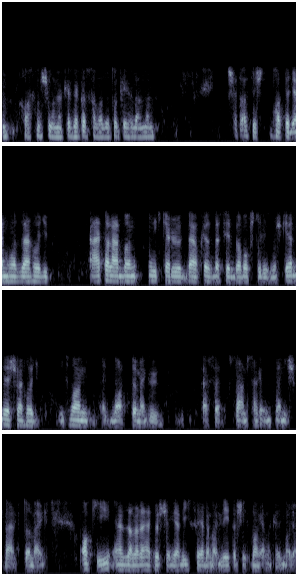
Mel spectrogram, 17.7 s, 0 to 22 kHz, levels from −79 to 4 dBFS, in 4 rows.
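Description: From start to finish, overdone noise removal has been applied. The noise reducer was set far too hard. Any frequency band close to its noise estimate gets pushed down or shut off, and softer parts of the speech are cut along with the hiss. Between phrases the background drops, breaking up into small twinkling specks.

Tandem speech coding is also present the whole way through. The speech passed through several low-rate speech coders in a row. The sound points to three of them, likely of the iLBC and AMR-NB kind, joined by ordinary telephone links. Each coder had to work on the damage left by the one before. Nothing is heard above about 3.7 kHz. The speech is rough, dull and warbling, worse than any single link would make it.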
